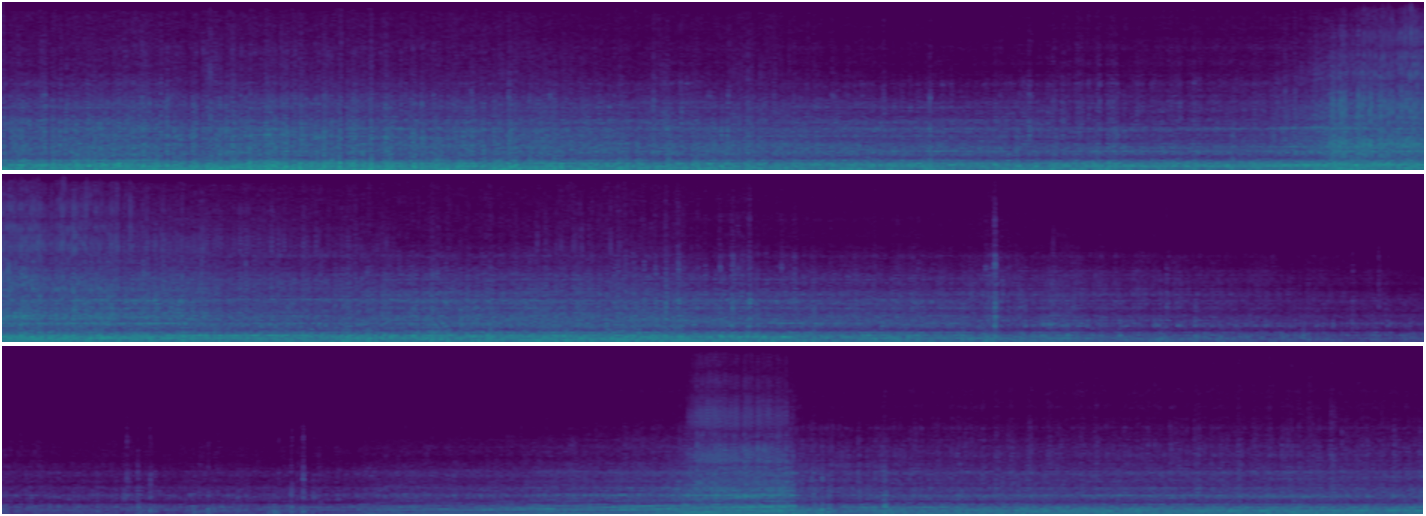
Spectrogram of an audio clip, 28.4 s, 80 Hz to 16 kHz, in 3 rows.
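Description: Kawasaki ZZR1400 inline-four engine and exhaust, heard close to the muffler while riding: it runs steadily under throttle, eases off a little past halfway and goes quieter for a few seconds, then picks up again with a rising pitch as the bike accelerates. Two short rushes of noise, one about a third of the way in and one near the end.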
